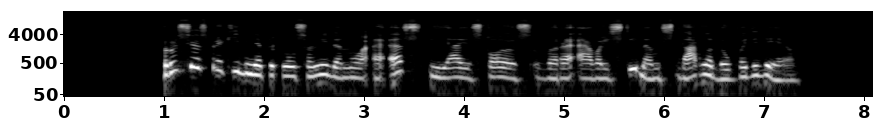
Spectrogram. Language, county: Lithuanian, Vilnius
